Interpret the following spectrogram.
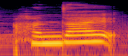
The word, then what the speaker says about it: Hyundai: Why don't they just spell it? Hyundai.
